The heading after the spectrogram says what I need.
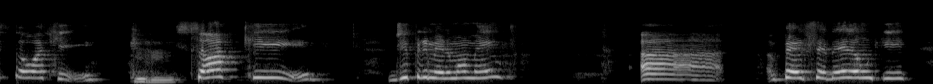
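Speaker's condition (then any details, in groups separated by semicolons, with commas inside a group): Cerebral palsy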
